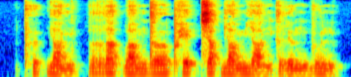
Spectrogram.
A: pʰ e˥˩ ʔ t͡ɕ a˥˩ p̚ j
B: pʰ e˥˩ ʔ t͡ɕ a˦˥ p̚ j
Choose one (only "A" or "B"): A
